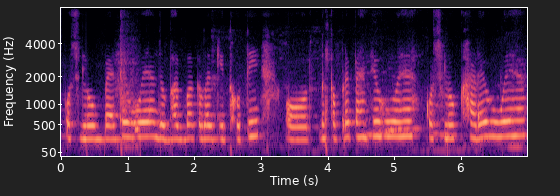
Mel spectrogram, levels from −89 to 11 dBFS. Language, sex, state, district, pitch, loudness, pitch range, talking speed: Hindi, female, Uttar Pradesh, Ghazipur, 255 Hz, -14 LUFS, 240-275 Hz, 170 wpm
